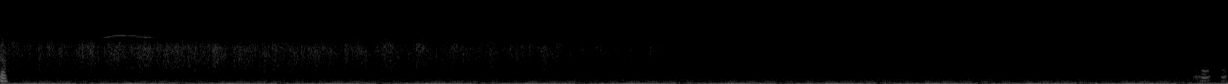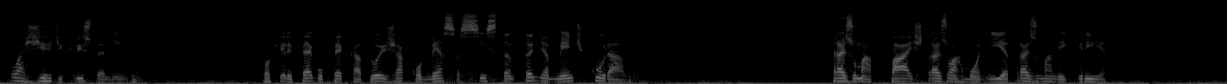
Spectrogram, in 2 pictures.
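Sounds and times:
audience applause: 0:00.0 - 0:07.5
low steady hum: 0:00.0 - 0:24.5
speech: 0:12.4 - 0:13.8, 0:14.9 - 0:18.7, 0:20.6 - 0:23.4.

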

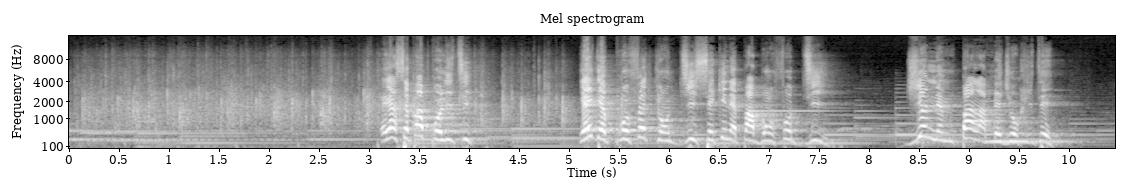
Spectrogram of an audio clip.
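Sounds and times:
church congregation applauding: 0:00.0 - 0:06.4
speech: 0:03.1 - 0:04.2, 0:05.1 - 0:07.7, 0:08.4 - 0:10.0.

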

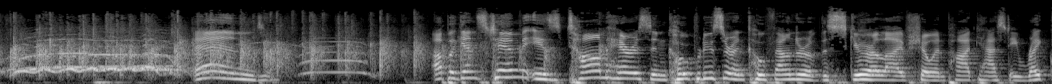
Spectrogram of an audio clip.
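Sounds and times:
sustained high cheer or whistle: 0:00.0 - 0:02.0, 0:02.8 - 0:03.9
audience clapping: 0:00.0 - 0:06.4
speech: 0:02.0 - 0:02.9, 0:04.4 - 0:10.5.

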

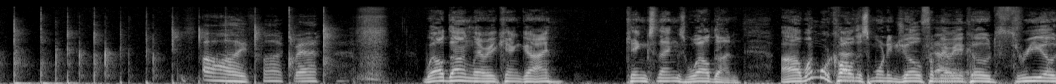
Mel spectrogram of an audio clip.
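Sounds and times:
polite golf clap: 0:00.0 - 0:03.5
speech: 0:02.0 - 0:03.6, 0:04.2 - 0:05.7, 0:06.3 - 0:10.5.

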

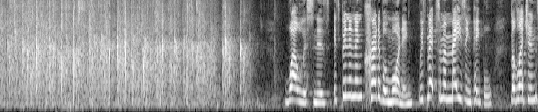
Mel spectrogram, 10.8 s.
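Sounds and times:
studio audience applause: 0:00.0 - 0:05.2
speech: 0:05.8 - 0:10.7.

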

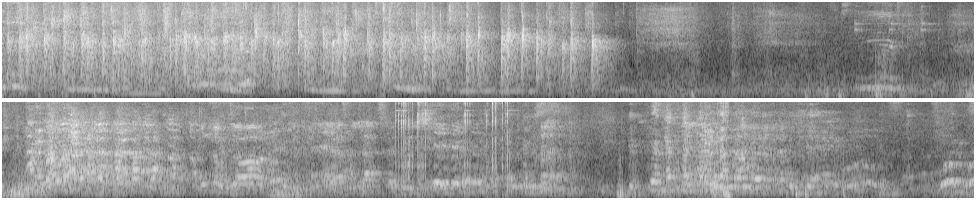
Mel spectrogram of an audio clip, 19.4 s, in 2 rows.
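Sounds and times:
laughter: 0:00.0 - 0:05.4, 0:09.7 - 0:18.5
audience applause: 0:00.0 - 0:06.2.

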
